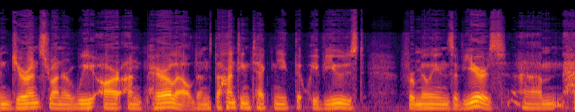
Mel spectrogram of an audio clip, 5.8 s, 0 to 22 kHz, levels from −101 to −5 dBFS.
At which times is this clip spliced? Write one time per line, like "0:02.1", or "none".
0:02.1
